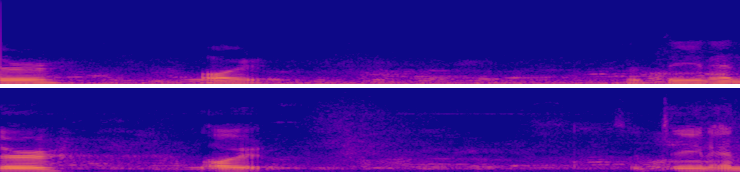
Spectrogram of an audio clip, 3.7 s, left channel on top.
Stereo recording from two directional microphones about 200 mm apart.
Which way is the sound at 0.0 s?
65° right (ahead or behind).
